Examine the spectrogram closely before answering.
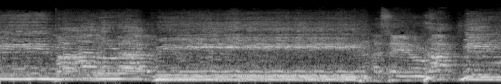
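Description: Live band playing, led by a saxophone holding long notes that slide down at their ends, over keyboard and drums.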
